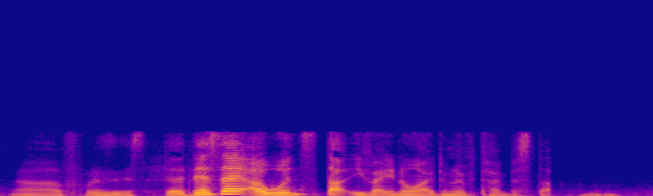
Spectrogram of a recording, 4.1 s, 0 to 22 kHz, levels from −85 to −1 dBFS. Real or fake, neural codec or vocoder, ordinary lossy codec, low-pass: fake; codec, 16 kHz in and 24 kHz out, 0.9 kbps, LongCat-Audio-Codec, four codebook decoder; MP3, 48 kbps; 7.2 kHz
